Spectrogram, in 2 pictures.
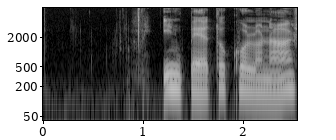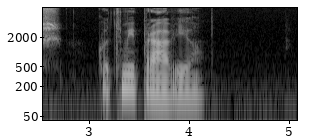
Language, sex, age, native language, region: Slovenian, female, 50-59, Slovenian, Central Slovenia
